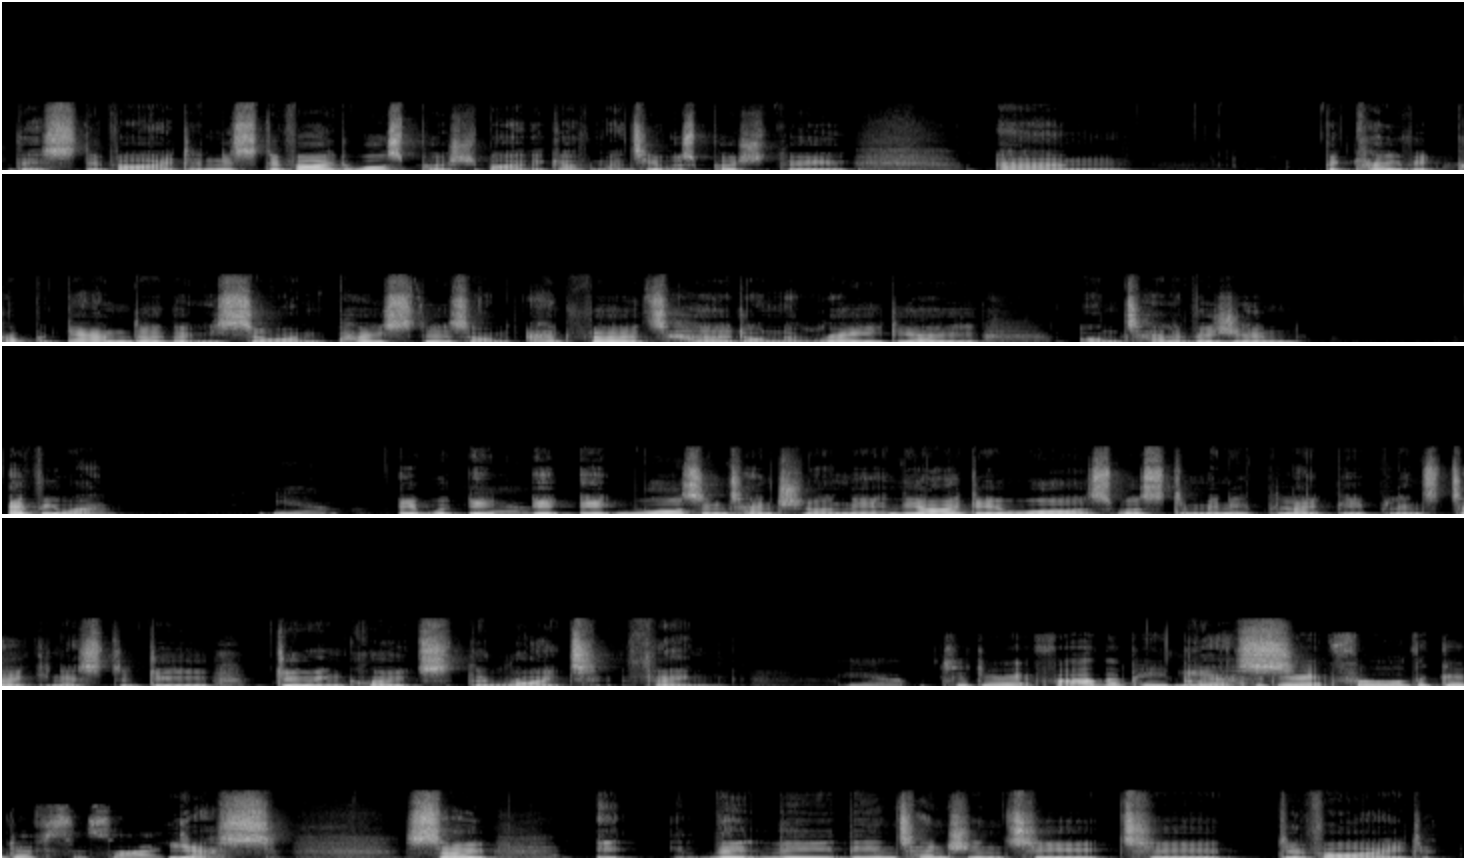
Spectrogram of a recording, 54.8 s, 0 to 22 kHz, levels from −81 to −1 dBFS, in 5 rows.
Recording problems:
wrong speed and pitch; too slow and too low; 0.6 times normal speed

